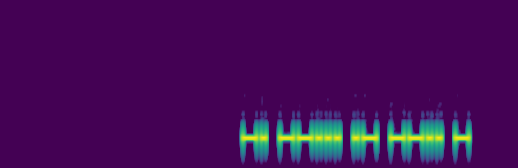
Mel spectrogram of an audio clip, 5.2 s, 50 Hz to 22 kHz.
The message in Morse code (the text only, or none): N7AZT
